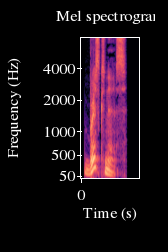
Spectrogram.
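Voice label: "briskness", British English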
